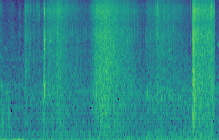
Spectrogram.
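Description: Garden fork raking and dragging dry hay and compost across a compost pile: rustling scrapes that come and go, a longer swell about two seconds in and a sharp, loud scrape near the end.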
